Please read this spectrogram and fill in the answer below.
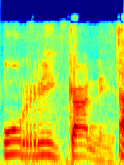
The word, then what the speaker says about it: Hurricanes: Estos los imitan, forman un conjunto, aunque ellos, su norte y su guía era un conjunto yankee llamado Johnny, creo que se pronunciaría Hurricanes, porque está escrito con H, Hurricanes.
